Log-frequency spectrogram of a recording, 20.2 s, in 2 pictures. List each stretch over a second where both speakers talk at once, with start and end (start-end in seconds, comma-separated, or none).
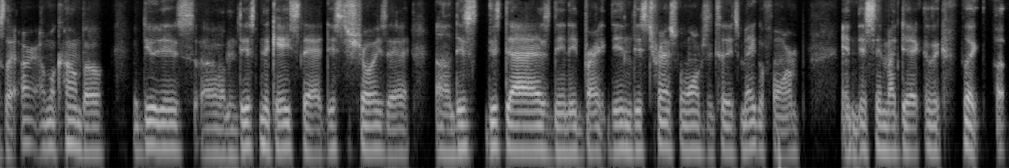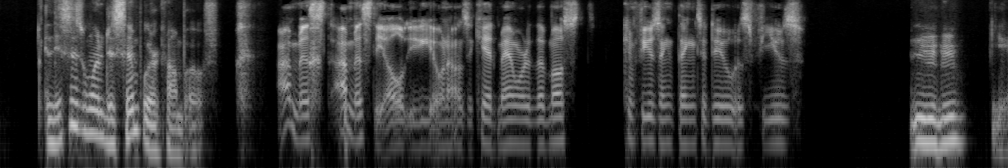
none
